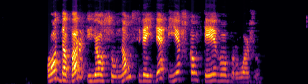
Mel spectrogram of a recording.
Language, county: Lithuanian, Panevėžys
